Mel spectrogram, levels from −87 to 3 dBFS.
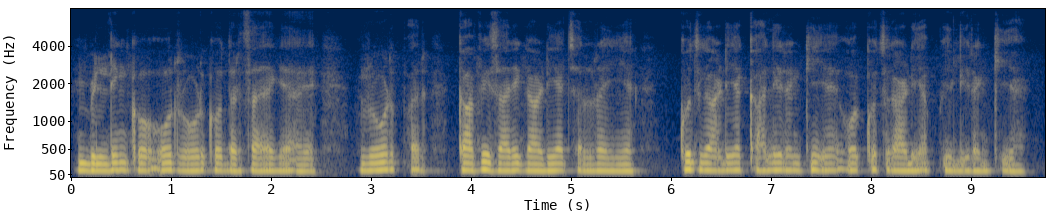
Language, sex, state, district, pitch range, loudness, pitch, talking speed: Hindi, male, Rajasthan, Jaipur, 120-130 Hz, -18 LUFS, 125 Hz, 170 wpm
